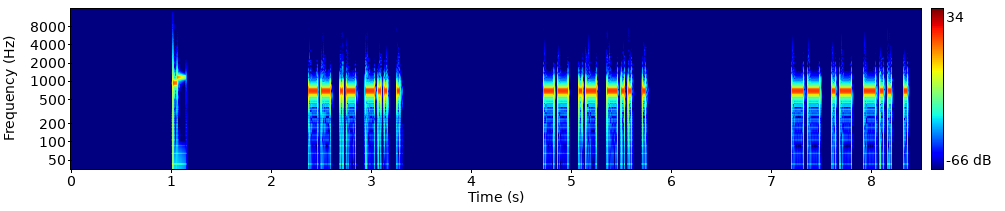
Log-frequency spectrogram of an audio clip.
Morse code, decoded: MADE MADE MADE

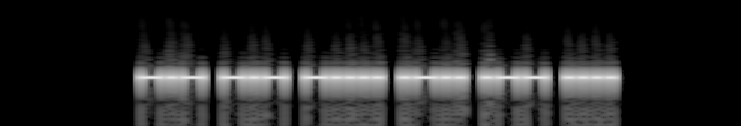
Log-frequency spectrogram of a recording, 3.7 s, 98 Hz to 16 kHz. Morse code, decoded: KK6LWH

